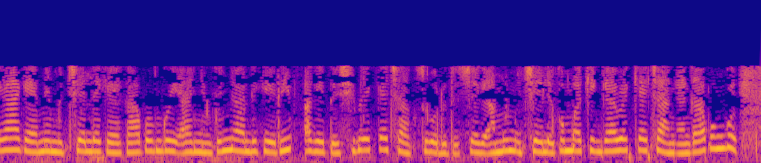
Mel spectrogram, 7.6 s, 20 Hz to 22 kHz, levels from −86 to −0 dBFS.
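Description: From start to finish, the speech has that hissy, grainy texture you get with heavy Vorbis compression, likely from a very low-bitrate encode; the damage fits something around 15 kbps. Nothing comes through above 4.9 kHz, so the top end sounds dull. Below that, the treble that's left has been quantised so coarsely that fine detail turns into noise-like fizz. Tones come out roughened and consonant onsets sound smeared rather than crisp.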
